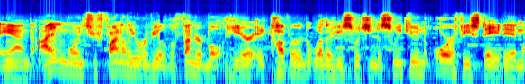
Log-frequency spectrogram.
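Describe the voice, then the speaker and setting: Very fast, with hardly any pauses, a man talks at medium pitch. His intonation is fairly even, and there is noticeable background noise. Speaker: gaming youtuber, competitive player. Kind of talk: live gameplay commentary.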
